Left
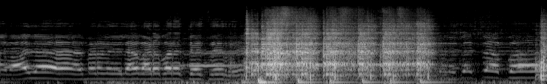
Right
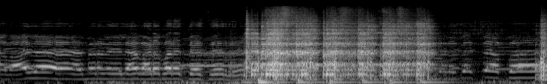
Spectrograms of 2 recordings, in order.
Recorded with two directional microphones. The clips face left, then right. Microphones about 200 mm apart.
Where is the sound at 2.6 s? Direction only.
35° right (ahead or behind).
